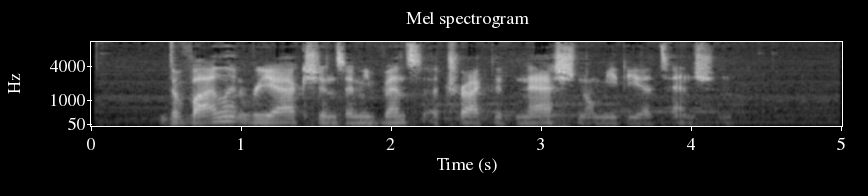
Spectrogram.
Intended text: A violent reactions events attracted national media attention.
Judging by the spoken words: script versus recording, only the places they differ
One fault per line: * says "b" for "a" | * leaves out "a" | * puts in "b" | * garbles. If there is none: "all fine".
* says "The" for "A"
* puts in "and"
